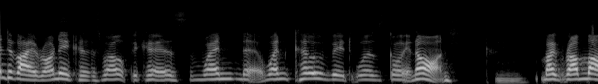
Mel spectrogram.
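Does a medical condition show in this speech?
Yes: cerebral palsy; all four limbs.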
